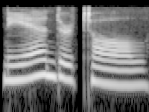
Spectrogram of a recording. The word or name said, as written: Neandertal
